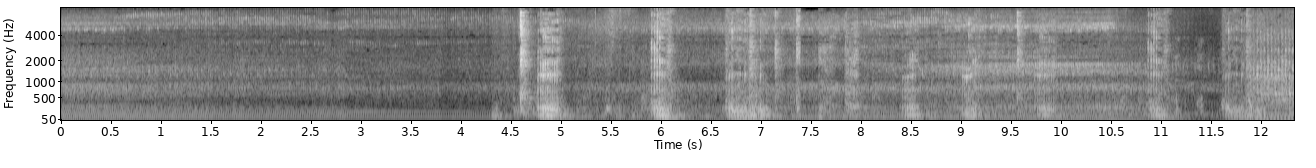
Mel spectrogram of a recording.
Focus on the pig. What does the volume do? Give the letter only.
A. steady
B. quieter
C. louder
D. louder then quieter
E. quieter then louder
B.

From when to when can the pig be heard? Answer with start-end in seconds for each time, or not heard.
4.3-12.1.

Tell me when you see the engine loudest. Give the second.
12 s.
